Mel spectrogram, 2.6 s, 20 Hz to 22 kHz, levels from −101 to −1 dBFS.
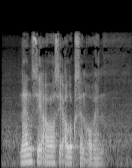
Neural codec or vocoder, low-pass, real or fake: vocoder, 48 kHz, 128 mel bands, Vocos; 10.8 kHz; fake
